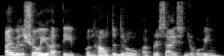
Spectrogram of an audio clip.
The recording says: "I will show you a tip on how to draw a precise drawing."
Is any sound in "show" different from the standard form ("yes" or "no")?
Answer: no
